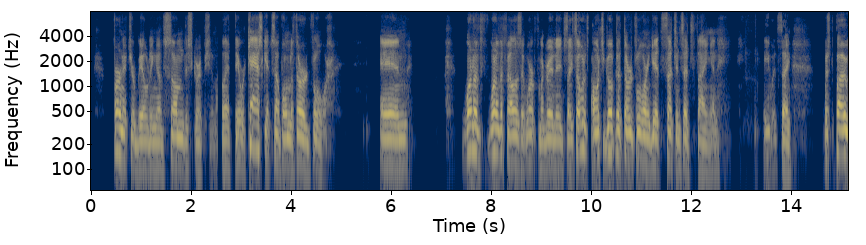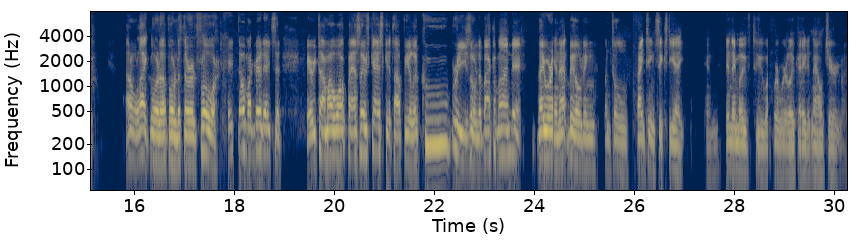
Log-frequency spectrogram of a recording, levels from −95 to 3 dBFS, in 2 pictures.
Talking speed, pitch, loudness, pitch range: 200 wpm, 130 Hz, -27 LUFS, 115-160 Hz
